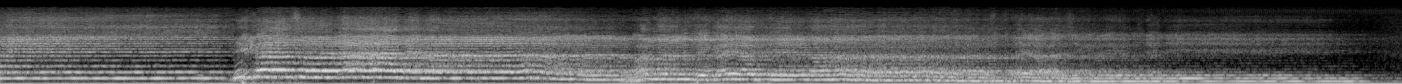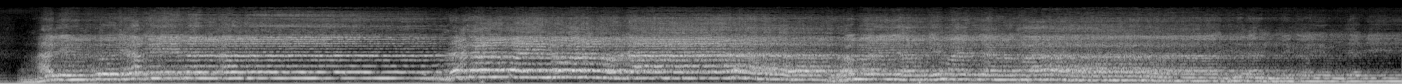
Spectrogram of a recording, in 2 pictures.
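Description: A man's voice chanting Arabic religious verse, drawn out in long held notes that slide downward through each phrase. A new phrase starts about two seconds in and again about halfway through.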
